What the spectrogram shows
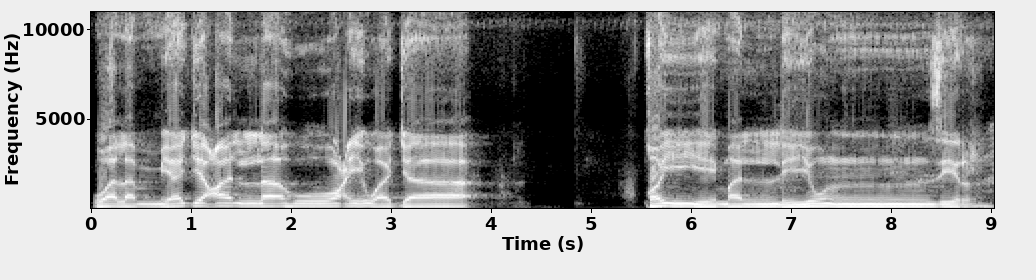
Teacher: Ya gitu, sakta tuh. Jadi berhenti sejenak tanpa ngambil nafas.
